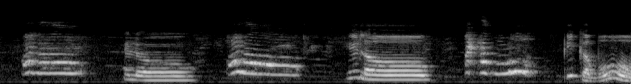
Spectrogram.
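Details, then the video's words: Pet African grey parrot talking indoors, imitating on request with a string of six clipped, harmonic, voice-like syllables roughly once a second, mimicking the words water and hello, ending in a wavering squeal, over a faint low hum. "talking parrot | African grey parrot"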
